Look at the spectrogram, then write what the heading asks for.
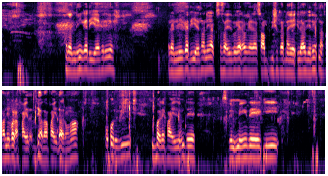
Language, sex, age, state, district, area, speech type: Dogri, male, 18-30, Jammu and Kashmir, Kathua, rural, spontaneous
